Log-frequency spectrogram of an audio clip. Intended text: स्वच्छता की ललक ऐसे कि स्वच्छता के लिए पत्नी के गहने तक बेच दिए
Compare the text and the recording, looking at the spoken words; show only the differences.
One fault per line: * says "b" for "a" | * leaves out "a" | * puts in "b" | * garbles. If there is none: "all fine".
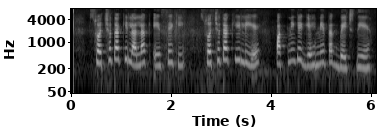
all fine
